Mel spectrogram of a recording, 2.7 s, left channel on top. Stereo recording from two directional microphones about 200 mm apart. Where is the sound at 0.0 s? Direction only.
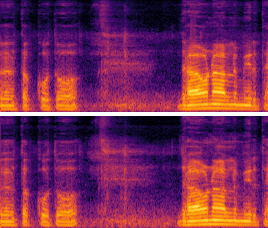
40° right (ahead or behind).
